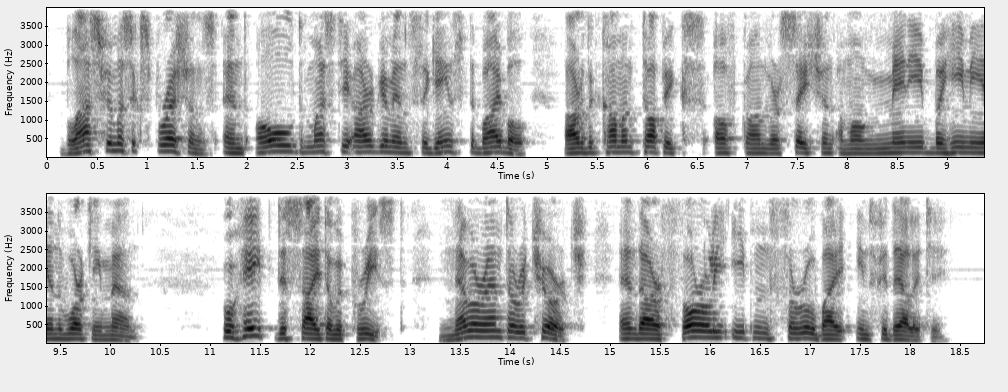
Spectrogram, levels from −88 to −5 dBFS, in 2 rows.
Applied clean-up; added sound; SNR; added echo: none; none; none; none.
